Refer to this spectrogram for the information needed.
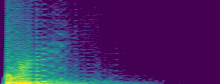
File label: SFX; Narco Police; hvsc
